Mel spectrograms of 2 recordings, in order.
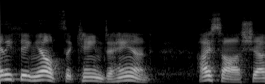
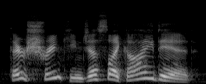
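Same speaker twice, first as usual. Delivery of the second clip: higher-pitched, amazed voice; excited child; 7 semitones higher than usual. A narrator's reading. Child excitedly reports witches shrinking.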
